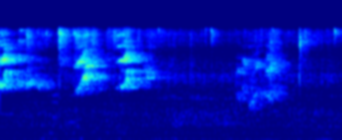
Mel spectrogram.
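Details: Pet cockatiels on bath day give harsh, scratchy chirps and squawks in bursts, with a lower warbling call near the end, over a faint background hum.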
